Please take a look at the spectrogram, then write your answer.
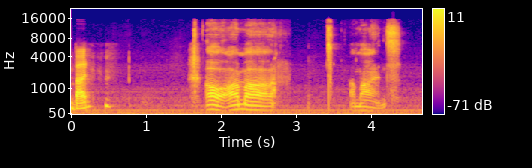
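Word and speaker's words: Ainz: i n z okay pronunciation wise it would be like you're saying Hines without the H yeah okay so I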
